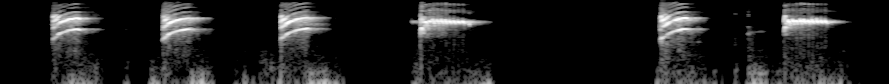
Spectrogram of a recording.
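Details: Female canary voice used to provoke male canaries into answering: three quick rising harmonic calls, a buzzy trilled note, a pause, then another rising call and a closing buzz.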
